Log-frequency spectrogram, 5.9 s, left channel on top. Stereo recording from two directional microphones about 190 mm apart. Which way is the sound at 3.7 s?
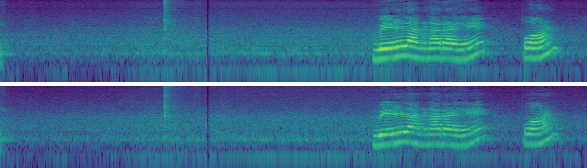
25° left (ahead or behind).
